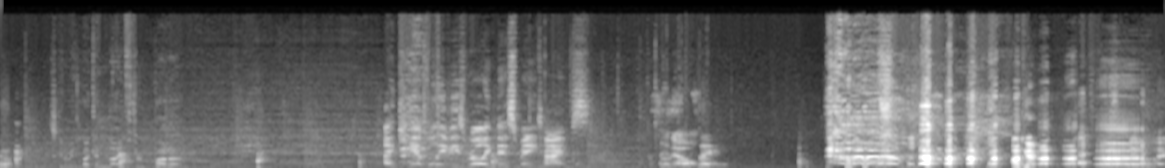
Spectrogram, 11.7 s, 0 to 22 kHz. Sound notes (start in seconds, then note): 0.0 laughs; 8.2 laughter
